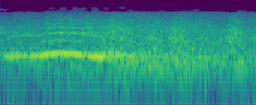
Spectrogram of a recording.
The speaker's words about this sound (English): Yeah, there she goes. Seems funny to be standing here in the window of this hotel watching our train pull out, and we've got to stay here.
